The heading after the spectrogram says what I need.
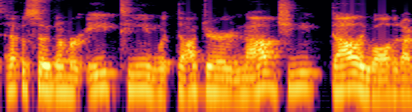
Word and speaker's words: Navjit Dhaliwal: Navjit Dhaliwal. Did I pronounce that correctly? and it's close enough. Navjit Dhaliwal, yeah. Navjit Dhaliwal, thank you so much for joining us from Iagon.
